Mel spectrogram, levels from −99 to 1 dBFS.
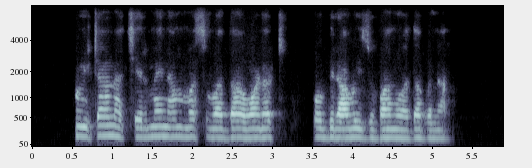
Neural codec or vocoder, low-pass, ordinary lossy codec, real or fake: codec, 16 kHz, 8 kbps, FreqCodec, smaller model; 7.2 kHz; Opus, 32 kbps; fake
